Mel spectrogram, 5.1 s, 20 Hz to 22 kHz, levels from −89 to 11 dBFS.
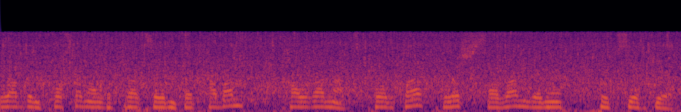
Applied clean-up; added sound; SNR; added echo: none; Stream; 2 dB; none.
